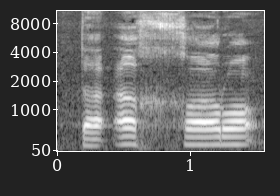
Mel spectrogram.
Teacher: خوا بھی موٹا را بھی موٹا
